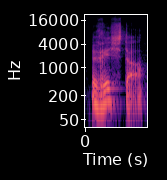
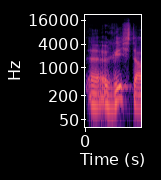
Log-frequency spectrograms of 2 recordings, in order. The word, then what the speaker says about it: Richter: Richter. CH is so it's pronounced a bit weirdly. But Richter, man, I was really,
